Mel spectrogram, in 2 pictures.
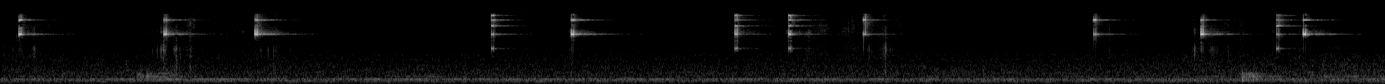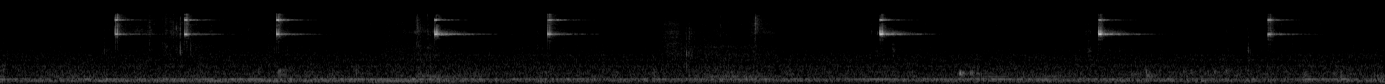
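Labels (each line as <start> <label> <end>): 0.0 A sharp, high-pitched electronic beep occurs briefly. 0.8
1.5 Two sharp, high-pitched electronic beeps occur briefly. 2.9
4.8 One low and one sharp, high-pitched electronic beep occur briefly. 6.2
7.2 Three sharp, high-pitched electronic beeps occur briefly. 9.0
10.8 A brief mixture of low, sharp, high-pitched electronic beeps occurs. 13.5
14.9 Three sharp, high-pitched electronic beeps occur briefly. 17.0
18.0 Two sharp, high-pitched electronic beeps occur briefly. 19.7
22.5 A sharp, high-pitched electronic beep occurs briefly. 23.2
24.7 A sharp, high-pitched electronic beep occurs briefly. 25.5
26.4 A sharp, high-pitched electronic beep occurs briefly. 26.8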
